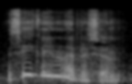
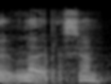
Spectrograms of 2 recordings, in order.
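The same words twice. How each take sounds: First: The word Sí lifted much higher, then falling. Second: Said in the usual way. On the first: Shown as a demonstration. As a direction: admit it high and rueful, sliding down. (confesión aguda y descendente)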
